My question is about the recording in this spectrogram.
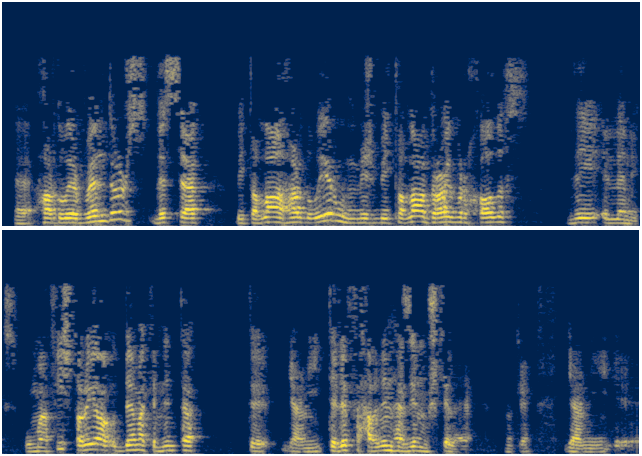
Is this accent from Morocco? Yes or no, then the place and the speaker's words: no; Egypt; موجود عندنا في مصر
